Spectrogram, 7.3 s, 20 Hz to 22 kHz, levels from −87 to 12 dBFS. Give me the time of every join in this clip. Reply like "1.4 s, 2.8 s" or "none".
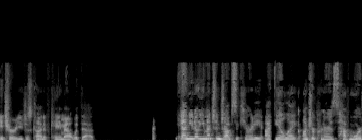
5.4 s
